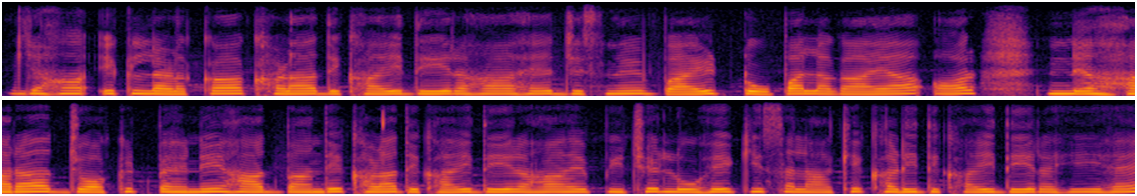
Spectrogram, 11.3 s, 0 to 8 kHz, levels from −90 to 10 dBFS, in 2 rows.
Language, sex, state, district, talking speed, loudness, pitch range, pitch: Hindi, female, Bihar, Jahanabad, 170 wpm, -18 LUFS, 220-235 Hz, 225 Hz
